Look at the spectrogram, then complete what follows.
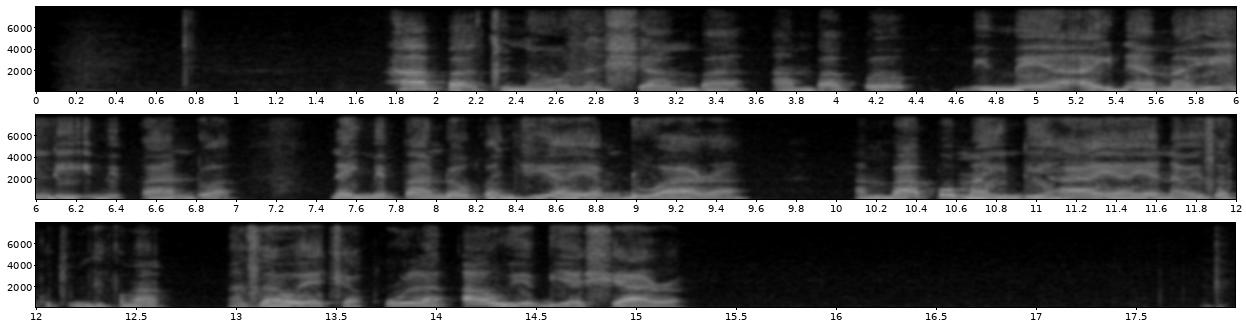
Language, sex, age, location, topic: Swahili, female, 18-24, Dar es Salaam, agriculture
